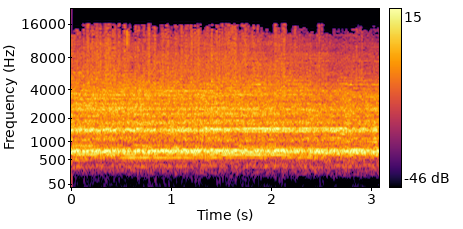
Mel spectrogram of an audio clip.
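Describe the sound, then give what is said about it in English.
A large football crowd cheers and chants for the Lions in a steady, unbroken roar, loud and dense throughout, with massed voices blending into a continuous wall of sound, at a floodlit English match against Sheffield United on a cool, damp day under dull grey skies. “Crowd getting behind the Lions, dear listeners.”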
